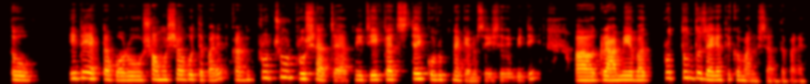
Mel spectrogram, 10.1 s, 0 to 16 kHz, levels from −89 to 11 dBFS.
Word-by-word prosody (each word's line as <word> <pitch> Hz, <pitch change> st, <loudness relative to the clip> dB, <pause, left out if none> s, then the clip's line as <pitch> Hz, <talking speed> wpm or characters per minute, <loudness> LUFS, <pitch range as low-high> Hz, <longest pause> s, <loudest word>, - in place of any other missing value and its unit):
তো 190 Hz, -, +1 dB, 0.7 s
এটাই 260 Hz, +1 st, +4 dB
একটা 235 Hz, -4 st, -1 dB
বড় 170 Hz, +1 st, +2 dB, 0.3 s
সমস্যা 195 Hz, +1 st, +2 dB
হতে 200 Hz, -3 st, -2 dB
পারে। 165 Hz, +6 st, -2 dB, 0.2 s
কারণ 185 Hz, -1 st, -3 dB, 0.2 s
প্রচুর 275 Hz, +2 st, -2 dB
প্রসার 230 Hz, -6 st, +2 dB
যায়। 155 Hz, -1 st, -1 dB
আপনি 170 Hz, +6 st, -8 dB
যে, 195 Hz, -, +4 dB
কাজটাই 200 Hz, +3 st, +3 dB
করুক 195 Hz, 0 st, -2 dB
না 185 Hz, -, +1 dB
কেন 145 Hz, -1 st, -5 dB
সেই 155 Hz, -1 st, -8 dB
celebrity, 160 Hz, +7 st, -9 dB, 0.6 s
আ -, -, +7 dB, 0.2 s
গ্রামে 185 Hz, 0 st, +6 dB
বা 180 Hz, -, +3 dB, 0.3 s
প্রত্যন্ত 265 Hz, 0 st, -4 dB
জায়গা 190 Hz, -1 st, +5 dB
থেকেও 200 Hz, -3 st, -6 dB
মানুষ 145 Hz, -3 st, -10 dB
জানতে 135 Hz, +1 st, -13 dB
পারে। 130 Hz, +3 st, -14 dB
195 Hz, 165 wpm, -24 LUFS, 170-230 Hz, 0.7 s, আ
